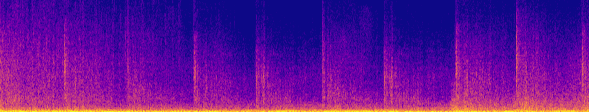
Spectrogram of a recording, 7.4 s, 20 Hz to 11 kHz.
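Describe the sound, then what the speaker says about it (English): Continuous rumbling booms of artillery explosions from the MechWarrior 5 video game, a dense, loud, sustained barrage with repeated heavy impacts rolling over one another, with no talk. "Oh boy, I hear artillery."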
